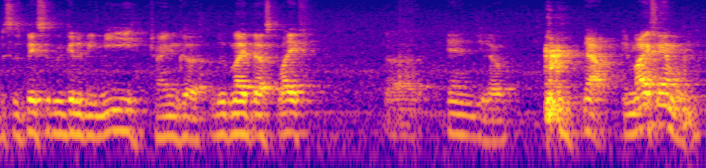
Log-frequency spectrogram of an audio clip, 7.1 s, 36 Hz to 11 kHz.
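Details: Adult man with the rare genetic Huntington's disease, affecting his speech and thinking and slowing him; in an experimental drug trial (drug or placebo unknown), about halfway through as of November 2019; dysarthria in Huntington's disease.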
